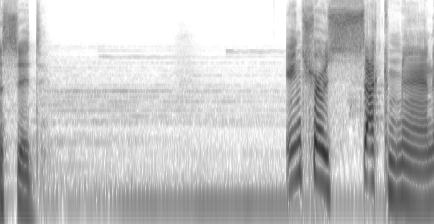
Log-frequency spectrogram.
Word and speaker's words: Lunacid: ] lung acid luna we're gonna pronounce it luna lunacid intros suck man it's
